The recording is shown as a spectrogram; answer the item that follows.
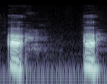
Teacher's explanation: इसमें केवल एक ही स्वर आएगा, जैसे आ, यानी कि जिह्वा इस समय समान अवस्था में है, ना आगे का भाग उठ रहा है ना ही पीछे का। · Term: मध्य स्वर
